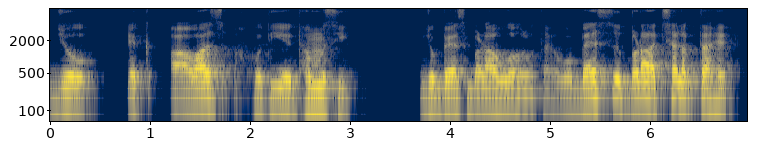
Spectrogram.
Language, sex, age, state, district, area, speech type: Hindi, male, 30-45, Madhya Pradesh, Ujjain, rural, spontaneous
